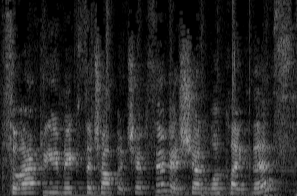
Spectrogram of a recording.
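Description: Speaking a little fast in a high-sitting voice, this young American woman guides viewers through a recipe like a friendly home tutorial. She's a baking vlogger, chatty and instructive, recording indoors in her home kitchen. Music plays under her voice, and the room has a noticeable kitchen echo.

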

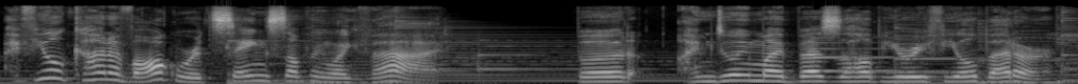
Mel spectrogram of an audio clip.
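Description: Over gentle guitar game music, a woman running a let's play reads a visual novel aloud with expression, performing the dialogue and adding her reactions. Her pitch is fairly high and her pace moderate.

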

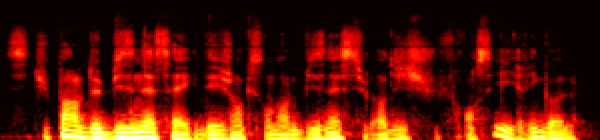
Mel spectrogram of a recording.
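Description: A French entrepreneur appearing as a podcast guest tells stories casually and animatedly, acting out little scenes along the way. His voice sits low, and he talks very fast.

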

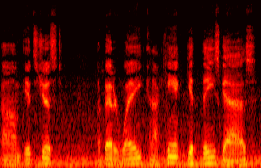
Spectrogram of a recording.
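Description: Slow, deep-voiced man vlogging from his pantry. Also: background noise. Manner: rambling, self-correcting, folksy. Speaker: homestead vlogger. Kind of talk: casual chat. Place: large basement pantry with storage shelves. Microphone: phone camera held at arm's length.

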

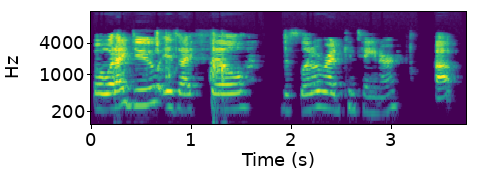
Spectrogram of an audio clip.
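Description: A woman's voice: a little high, moderate pace, background noise. A woman in her twenties chatting casually as she demonstrates something in her home kitchen, moving around as she talks. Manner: chatty and practical, moving around while explaining. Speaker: fitness vlogger. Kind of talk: casual how-to vlog. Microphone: camera mic from across the room. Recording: dull lo-fi camera audio.

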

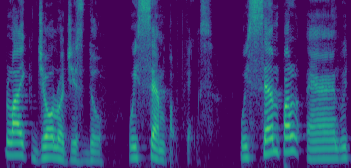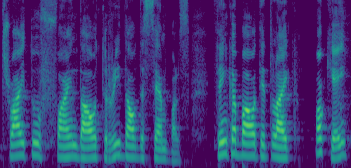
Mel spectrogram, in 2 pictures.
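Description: A man from Romania presents at a conference from a large lecture hall stage, his voice a little high. His explanation to the crowd is peppered with "uh" and frequent false starts.

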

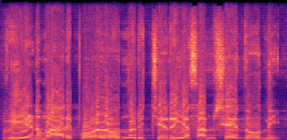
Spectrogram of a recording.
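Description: A man's voice: sits high, huge pitch swings, moderate pace, a bit bright, heavily acted. An actor playing a blunt, gossipy older lawyer, a proud father in his sixties, in dubbed film dialogue. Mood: chatty, teasing. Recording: distant mic, film music behind.

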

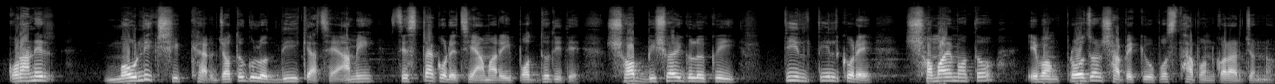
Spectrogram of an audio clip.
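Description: A man's voice: medium pitch, expressive, normal speed. A man teaching a recorded Quran reading lesson, explaining letters and vowel marks step by step and putting questions to his students. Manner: patient, step-by-step explaining, asks questions of learners.

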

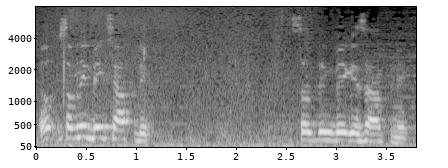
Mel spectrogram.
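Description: A gaming streamer offers casual let's-play commentary, chatty and laughing as he talks aside to someone off-mic in the room. His voice is high-pitched, expressive and warm, moving a little fast. Soft background music plays, and the audio is poor.

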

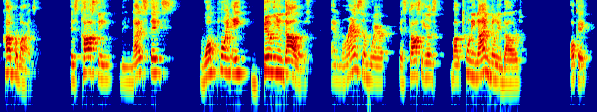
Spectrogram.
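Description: Speaking to viewers over a casual livestream from a home office, a network engineering educator in his fifties, born in Cuba and a native Spanish speaker, is animated, gestures a lot and poses rhetorical questions. His high-pitched voice, captured by a webcam at his desk, sounds reverberant.

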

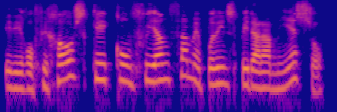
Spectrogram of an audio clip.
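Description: A woman leading an online workshop in a lively, conversational way. She acts out quoted dialogue as she talks. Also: medium pitch, moderate pace, no room sound, muffled recording. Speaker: workshop trainer. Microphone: video call.

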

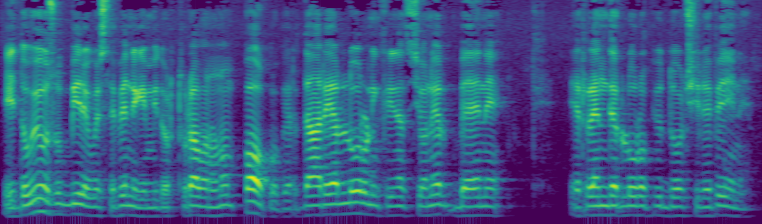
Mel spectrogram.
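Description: A man reading aloud the words of Jesus, gentle and consoling, with calm pauses. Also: mid-range voice, voice pushed up, close to an everyday voice. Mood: tender. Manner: calm, tender reassurance, read with pauses.

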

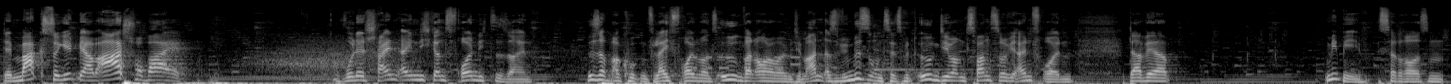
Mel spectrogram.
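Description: A man's voice: on the high side, lively intonation, fairly quick, long pauses, a bit bright, faint music behind. A man giving casual let's play commentary, brash and mocking, swearing at the game characters.

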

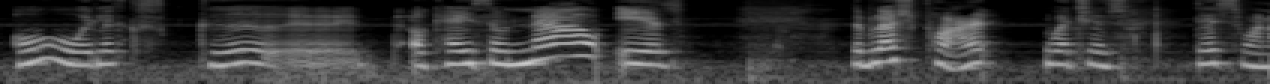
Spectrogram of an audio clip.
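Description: A young adult beauty vlogger chats casually through a makeup tutorial, hesitant and repetitive as she narrates what she's doing. Her voice sits high. She records on a phone propped at arm's length in a small room at home, with faint background noise.

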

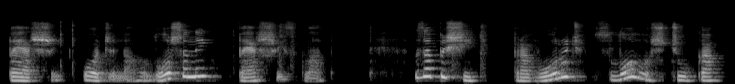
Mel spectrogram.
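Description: Woman teacher with a lively, sing-song voice. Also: mid-range voice, muffled recording. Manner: slow, clearly dictated teacher instructions. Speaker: primary school teacher. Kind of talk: distance-learning lesson for first graders.

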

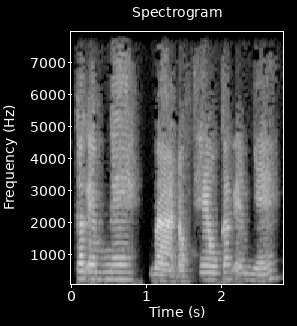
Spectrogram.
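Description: A woman teacher giving patient, step-by-step instructions in a slow classroom style. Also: a little high, fairly even intonation. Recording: distant, muffled mic with faint hiss.

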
